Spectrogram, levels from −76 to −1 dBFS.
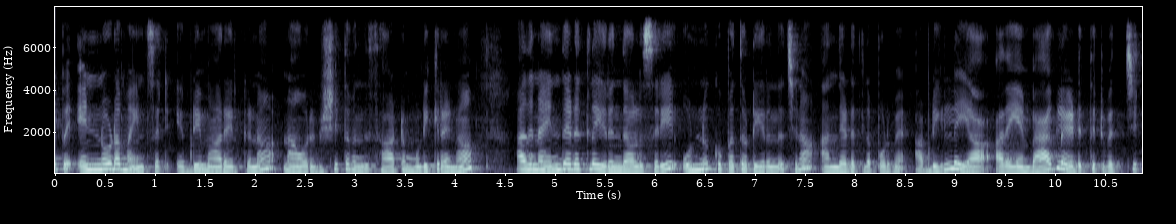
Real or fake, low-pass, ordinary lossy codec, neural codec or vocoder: real; 7.2 kHz; none; none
